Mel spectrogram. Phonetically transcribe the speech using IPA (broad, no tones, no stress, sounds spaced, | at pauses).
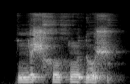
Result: ɲ ɐ ʃ x o x ũ ɗ o ʃ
